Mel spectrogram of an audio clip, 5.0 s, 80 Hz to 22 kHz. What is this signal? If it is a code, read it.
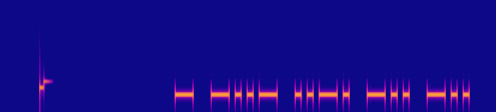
Morse code, heard as a keyed tone, about 20 wpm, 700 Hz. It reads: TXFDD
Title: Code Groups - 5 Letters - 20wpm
